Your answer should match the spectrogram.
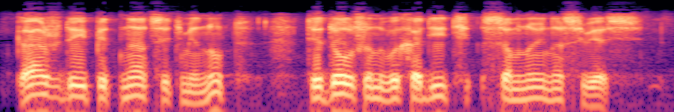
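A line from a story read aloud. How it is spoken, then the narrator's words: Quiet. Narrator (Russian): тихо сказал Гродис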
